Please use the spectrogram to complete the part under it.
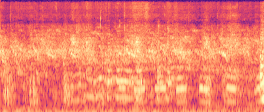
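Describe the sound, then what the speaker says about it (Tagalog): Chickens cluck around a small farm hut, with several overlapping clucks and short calls close by, irregular and moderately loud over a quiet outdoor background. "Yan ang daming manok ko"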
